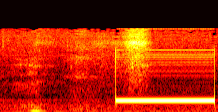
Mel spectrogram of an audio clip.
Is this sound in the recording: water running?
no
